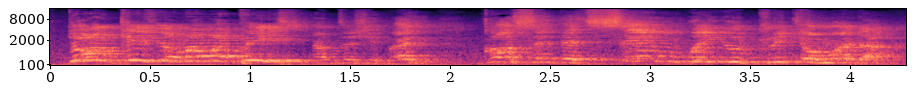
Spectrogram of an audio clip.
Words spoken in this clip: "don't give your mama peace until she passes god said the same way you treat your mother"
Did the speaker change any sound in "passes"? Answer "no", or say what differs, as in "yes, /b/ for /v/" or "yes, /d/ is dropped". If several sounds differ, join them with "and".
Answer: yes, /z/ is dropped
